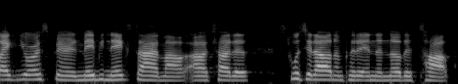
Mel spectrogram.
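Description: No faults to report; the speech runs over an AMR wideband (HD Voice) link at 15.85 kbit/s and nothing in it calls for a finding.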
